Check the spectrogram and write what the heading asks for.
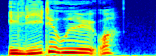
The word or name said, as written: eliteudøver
